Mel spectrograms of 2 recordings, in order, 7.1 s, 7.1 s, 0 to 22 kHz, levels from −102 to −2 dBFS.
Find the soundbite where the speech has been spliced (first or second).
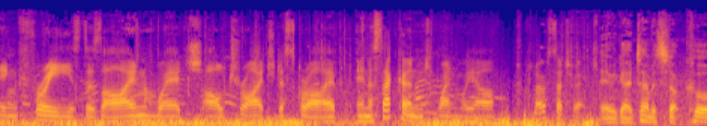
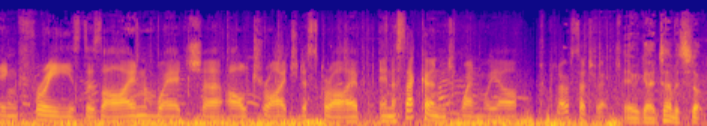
first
